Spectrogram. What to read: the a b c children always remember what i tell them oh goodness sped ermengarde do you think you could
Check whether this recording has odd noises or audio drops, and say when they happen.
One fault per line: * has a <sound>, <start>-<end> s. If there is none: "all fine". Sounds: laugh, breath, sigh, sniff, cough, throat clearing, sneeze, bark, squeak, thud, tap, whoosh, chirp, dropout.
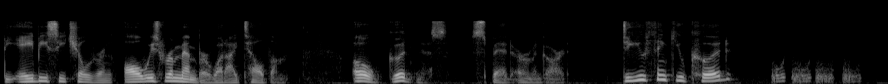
* has a laugh, 7.7-8.6 s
